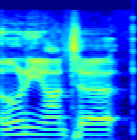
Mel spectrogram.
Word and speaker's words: Oneonta: You managed the 1995 Oneonta, did I say that right? – Yep.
